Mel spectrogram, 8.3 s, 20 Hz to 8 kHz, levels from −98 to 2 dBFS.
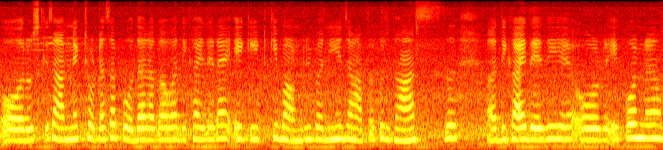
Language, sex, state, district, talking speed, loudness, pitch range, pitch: Hindi, female, Uttarakhand, Uttarkashi, 225 wpm, -16 LUFS, 230-250 Hz, 240 Hz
